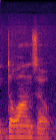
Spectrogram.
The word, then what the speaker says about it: D'Alonzo: Delonzo. My last name is spelled D'*A'*L'*O''N''Z''O.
